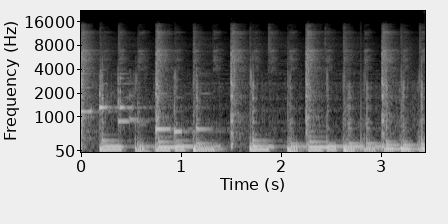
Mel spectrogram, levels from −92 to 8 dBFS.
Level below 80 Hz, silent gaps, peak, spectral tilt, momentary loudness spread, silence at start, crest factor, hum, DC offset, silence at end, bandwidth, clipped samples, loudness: -26 dBFS; none; -4 dBFS; -6 dB/octave; 5 LU; 0 s; 16 dB; none; under 0.1%; 0 s; 15 kHz; under 0.1%; -21 LUFS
